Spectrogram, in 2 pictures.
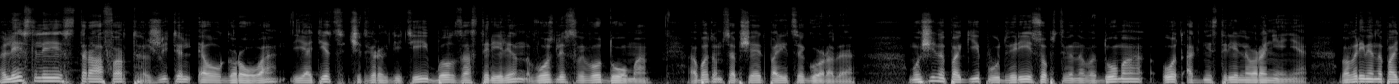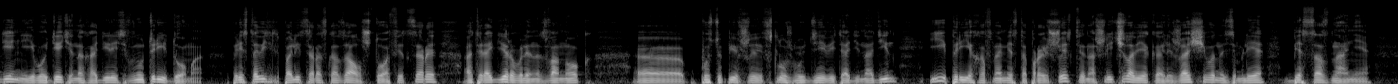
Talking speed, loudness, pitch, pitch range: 125 wpm, -25 LUFS, 100 Hz, 85-115 Hz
